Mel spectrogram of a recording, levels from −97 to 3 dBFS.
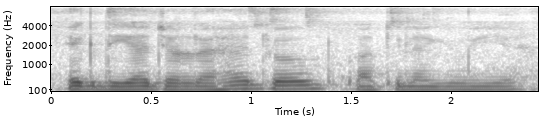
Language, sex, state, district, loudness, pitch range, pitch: Hindi, male, Bihar, Jamui, -40 LUFS, 110-125 Hz, 115 Hz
